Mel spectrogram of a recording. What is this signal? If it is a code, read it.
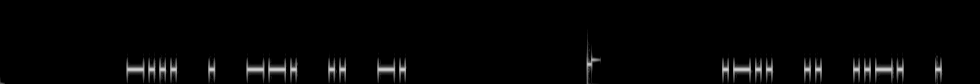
Morse code, heard as a keyed tone, about 22 wpm, spaced as for 16 wpm, 700 Hz. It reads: BEGIN LIFE
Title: 2x Character Spacing - Top 300 Words - 22wpm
